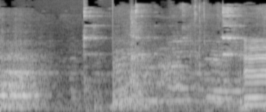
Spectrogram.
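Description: Cutlery clinking against dinner plates a few times, with voices talking over it.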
